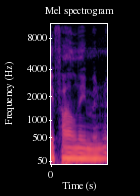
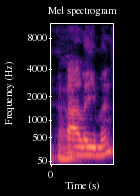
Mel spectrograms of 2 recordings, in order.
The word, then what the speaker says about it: Philemon: How do you say Philemon? – Philemon.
